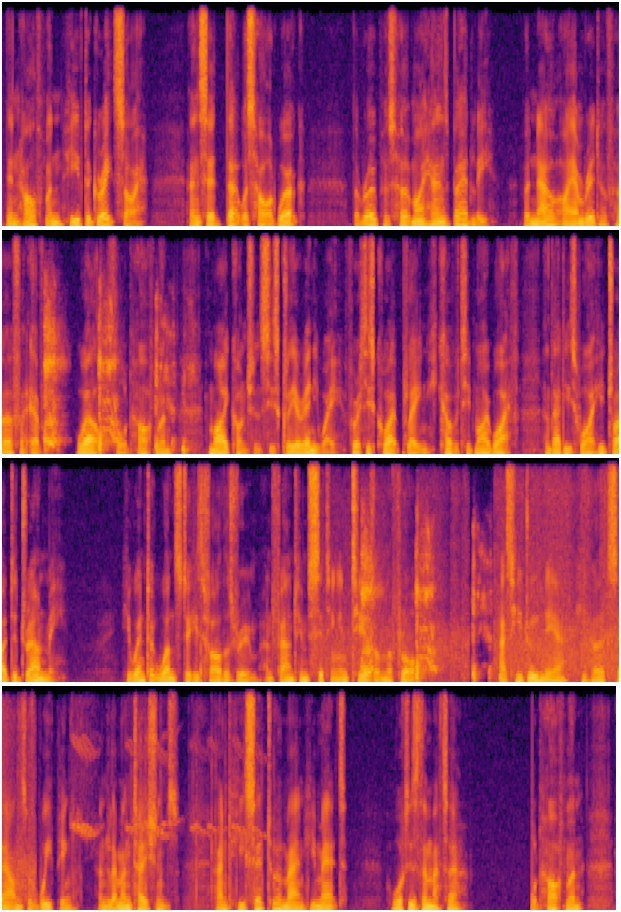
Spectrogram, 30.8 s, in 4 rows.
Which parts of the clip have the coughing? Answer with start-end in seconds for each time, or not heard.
8.2-10.1, 19.9-21.8.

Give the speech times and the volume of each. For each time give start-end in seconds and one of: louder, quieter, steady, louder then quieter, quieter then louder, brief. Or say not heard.
0.1-20.7 steady
21.6-29.0 steady
29.8-30.7 brief.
